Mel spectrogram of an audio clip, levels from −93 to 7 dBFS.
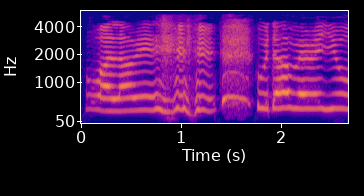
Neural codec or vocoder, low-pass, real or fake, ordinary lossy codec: none; 5.4 kHz; real; MP3, 24 kbps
